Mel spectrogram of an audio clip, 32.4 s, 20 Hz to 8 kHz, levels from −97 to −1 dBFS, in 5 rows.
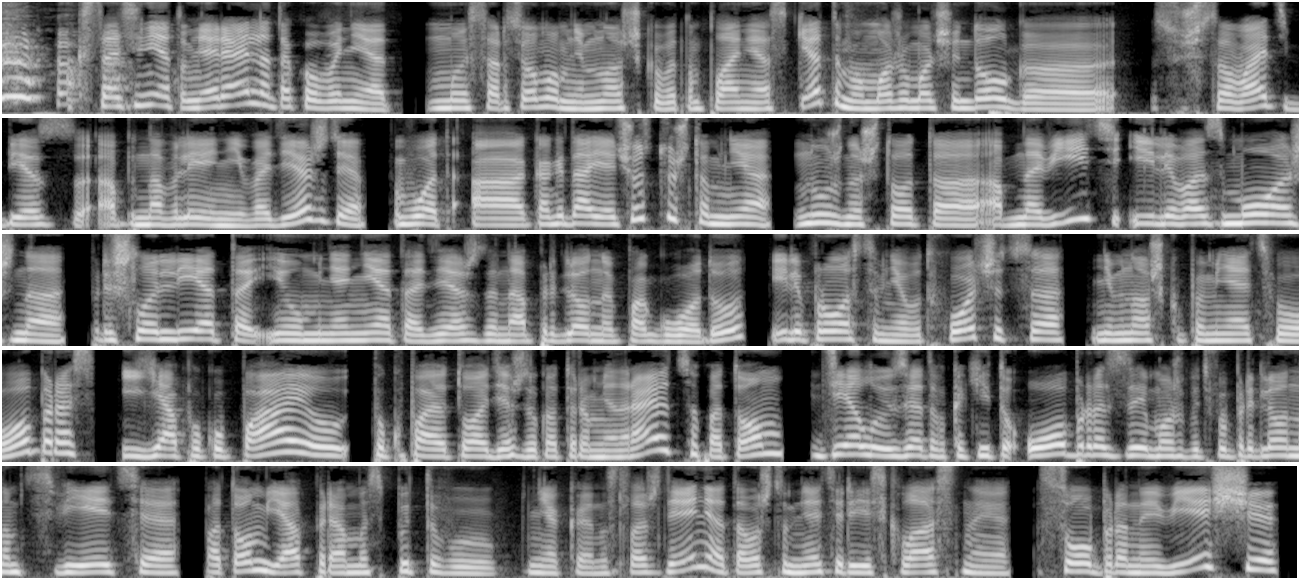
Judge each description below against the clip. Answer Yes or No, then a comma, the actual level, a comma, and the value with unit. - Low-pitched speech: No, high, 190 Hz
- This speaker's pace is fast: Yes, fast, 170 wpm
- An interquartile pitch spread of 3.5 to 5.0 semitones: No, average, 3.0 semitones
